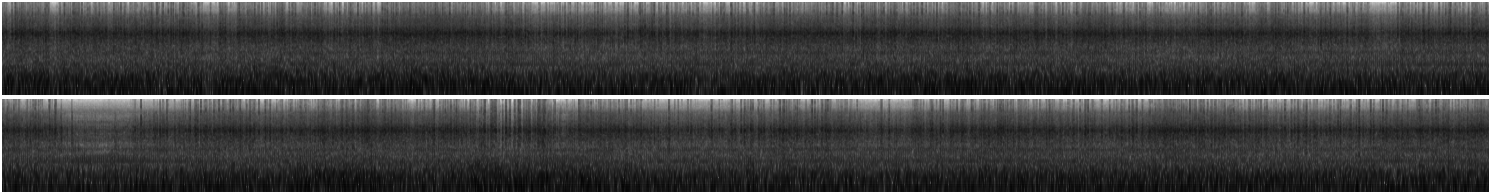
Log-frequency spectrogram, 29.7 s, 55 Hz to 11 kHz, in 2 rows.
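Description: KTM 530 EXC-R single-cylinder four-stroke enduro engine running at steady cruising speed on a gravel road, heard onboard with heavy wind noise on the microphone. The sound dips briefly about halfway through, then carries on.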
